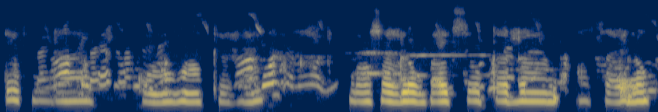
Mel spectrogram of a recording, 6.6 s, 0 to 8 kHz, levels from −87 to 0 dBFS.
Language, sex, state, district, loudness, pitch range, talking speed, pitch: Hindi, female, Bihar, Lakhisarai, -25 LUFS, 190-215 Hz, 155 wpm, 200 Hz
